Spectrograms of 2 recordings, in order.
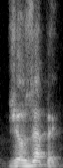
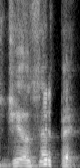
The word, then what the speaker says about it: Giuseppe: I said, I want to name him Giuseppe.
